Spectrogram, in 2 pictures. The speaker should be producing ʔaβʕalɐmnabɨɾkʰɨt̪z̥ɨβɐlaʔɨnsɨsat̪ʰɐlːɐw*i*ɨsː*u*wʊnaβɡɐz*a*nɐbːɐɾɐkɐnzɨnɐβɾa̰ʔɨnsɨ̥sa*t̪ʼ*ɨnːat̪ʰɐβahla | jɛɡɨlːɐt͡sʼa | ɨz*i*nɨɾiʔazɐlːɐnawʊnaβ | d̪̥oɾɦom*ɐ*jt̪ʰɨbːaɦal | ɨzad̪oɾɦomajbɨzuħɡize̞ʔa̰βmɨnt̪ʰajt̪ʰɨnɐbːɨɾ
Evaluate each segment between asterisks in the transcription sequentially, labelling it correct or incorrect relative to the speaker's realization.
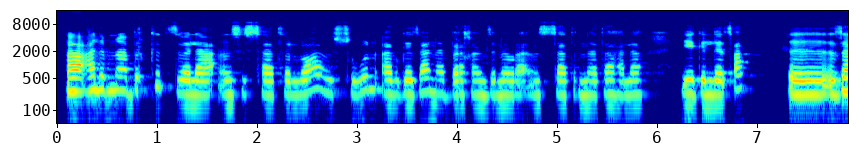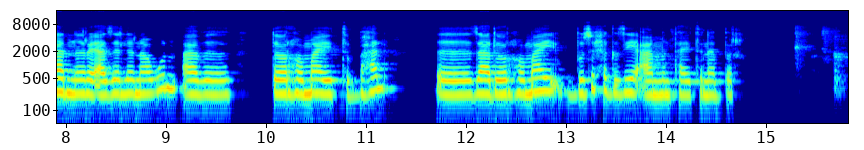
incorrect: a, correct, correct, incorrect: t̪, incorrect: a, incorrect: a

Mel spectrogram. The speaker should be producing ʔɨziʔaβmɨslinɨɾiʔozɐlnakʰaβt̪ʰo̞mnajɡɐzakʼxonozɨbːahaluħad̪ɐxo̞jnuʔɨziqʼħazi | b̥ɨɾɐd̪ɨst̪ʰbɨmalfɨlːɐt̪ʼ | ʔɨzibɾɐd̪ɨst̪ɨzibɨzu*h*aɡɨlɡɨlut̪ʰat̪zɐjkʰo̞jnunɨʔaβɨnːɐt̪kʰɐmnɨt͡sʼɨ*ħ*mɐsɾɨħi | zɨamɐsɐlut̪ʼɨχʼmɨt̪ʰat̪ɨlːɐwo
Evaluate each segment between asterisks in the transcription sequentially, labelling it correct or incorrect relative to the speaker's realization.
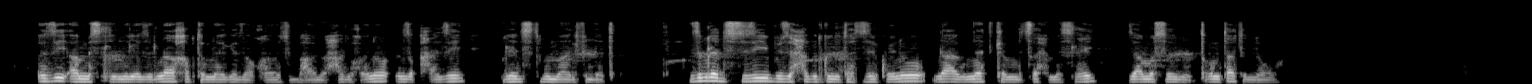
incorrect: ħ, correct

